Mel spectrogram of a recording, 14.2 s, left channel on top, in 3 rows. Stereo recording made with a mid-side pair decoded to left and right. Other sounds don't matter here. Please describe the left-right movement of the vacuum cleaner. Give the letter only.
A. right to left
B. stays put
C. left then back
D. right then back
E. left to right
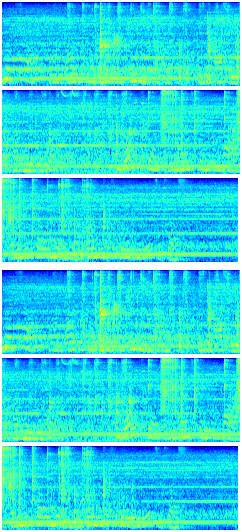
B.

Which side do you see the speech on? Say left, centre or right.
centre.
